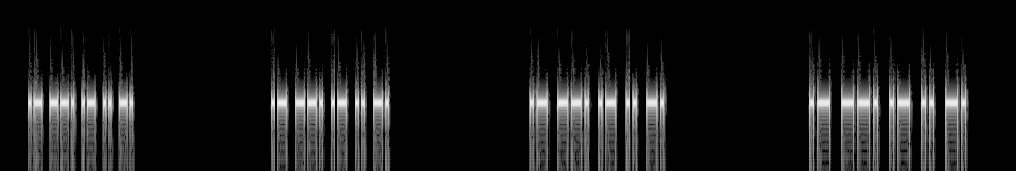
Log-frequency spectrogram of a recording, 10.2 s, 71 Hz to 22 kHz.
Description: Morse code, heard as a keyed tone, about 36 wpm, 700 Hz. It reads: AGAIN AGAIN AGAIN AGAIN
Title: Speed-Racing Top 200 Words 30wpm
